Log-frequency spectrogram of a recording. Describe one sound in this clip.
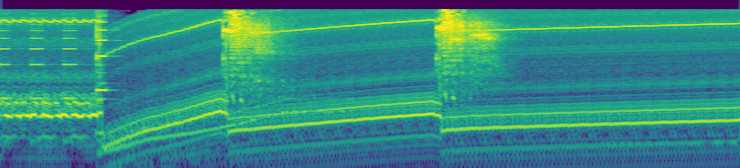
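A car engine roars as it accelerates hard, rising in pitch through the gears.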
